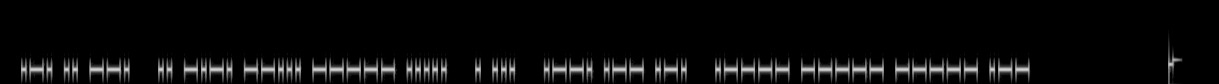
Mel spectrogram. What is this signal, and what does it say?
Morse code, heard as a keyed tone, about 28 wpm, 700 Hz. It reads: RIG IC705 ES PWR 100W
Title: Practice QSO - Exchange 2 - Info - 28wpm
